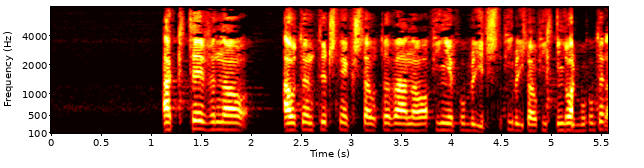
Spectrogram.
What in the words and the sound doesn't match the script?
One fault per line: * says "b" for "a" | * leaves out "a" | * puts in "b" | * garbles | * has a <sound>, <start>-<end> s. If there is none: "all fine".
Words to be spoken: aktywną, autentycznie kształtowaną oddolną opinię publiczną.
* leaves out "oddolną"
* garbles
